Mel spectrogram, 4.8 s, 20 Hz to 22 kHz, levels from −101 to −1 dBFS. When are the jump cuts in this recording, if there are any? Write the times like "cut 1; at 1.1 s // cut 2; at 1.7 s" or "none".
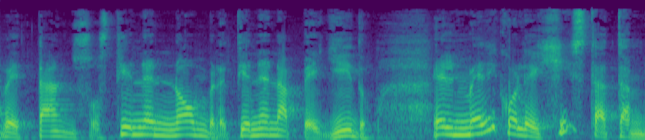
cut 1; at 3.2 s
